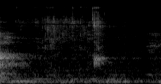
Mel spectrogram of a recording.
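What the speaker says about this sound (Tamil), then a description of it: "இப்போ இதில் கொஞ்சமாக தண்ணி சேர்த்துக்கலாம்." A little water is poured into lentil chutney ingredients with tamarind and salt, ready for grinding in a mixer, making a brief, soft splashing trickle close by.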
